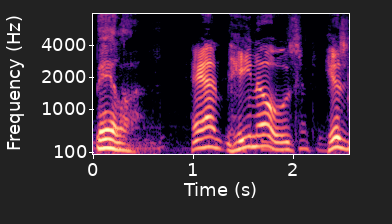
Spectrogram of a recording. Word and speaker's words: Bela: Dracula, a creature conjured up by author Bram Stoker, but brought to life by Bela Lugosi. That's not right. How do you say it? Bela.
